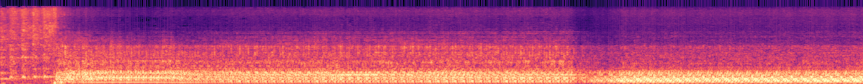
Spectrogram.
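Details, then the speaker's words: Jeep Renegade at idle, owner reports loud engine noise: rapid uneven knocking over the idle comes from a loose, worn A/C compressor with visible play, not the engine itself; A/C compressor knock. "o barulho aqui é o ar condicionado pessoal Olha a folga tem nessa nessa aqui sério bom então barulho de motor que ninguém resolve pode ser também de ar condicionado"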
